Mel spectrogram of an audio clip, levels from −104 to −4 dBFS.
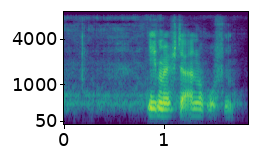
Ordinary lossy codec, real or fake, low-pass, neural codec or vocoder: none; fake; 7.2 kHz; codec, 16 kHz, 4.8 kbps, FACodec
